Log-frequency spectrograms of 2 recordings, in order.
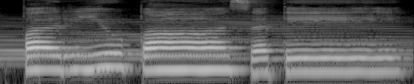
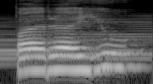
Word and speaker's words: పర్యుపాసతే: అని పలికి త్వాం భక్తాస్త్వాం పర్యుపాసతే పరయు అనకూడదు పక్కన రా కి యావత్తు పర్యుపాసతే భక్తాస్త్వాం పర్యుపాసతే ఏ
